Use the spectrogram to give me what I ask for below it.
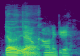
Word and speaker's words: Carnegie: and influence people or darn kahi I don't know Carnegie yeah Carnegie yeah that's how you say it yeah D Carnegie but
